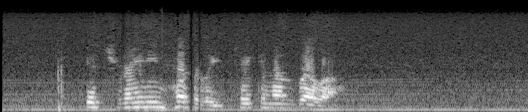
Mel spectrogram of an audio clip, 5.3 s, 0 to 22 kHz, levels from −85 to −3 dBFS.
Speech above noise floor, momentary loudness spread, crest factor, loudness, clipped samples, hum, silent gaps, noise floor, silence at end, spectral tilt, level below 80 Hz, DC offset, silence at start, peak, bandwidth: 20 dB; 23 LU; 16 dB; -14 LUFS; under 0.1%; none; none; -33 dBFS; 0 s; -7.5 dB/octave; -44 dBFS; under 0.1%; 0.05 s; 0 dBFS; 14 kHz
